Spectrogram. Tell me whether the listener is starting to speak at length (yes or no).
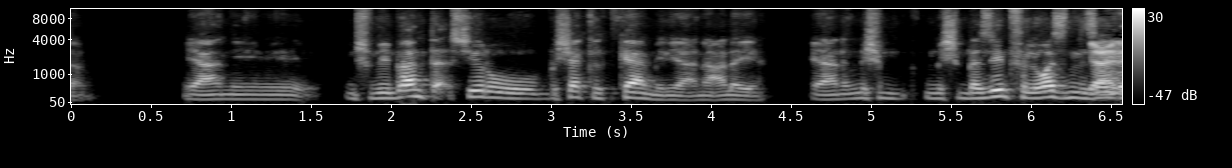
yes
